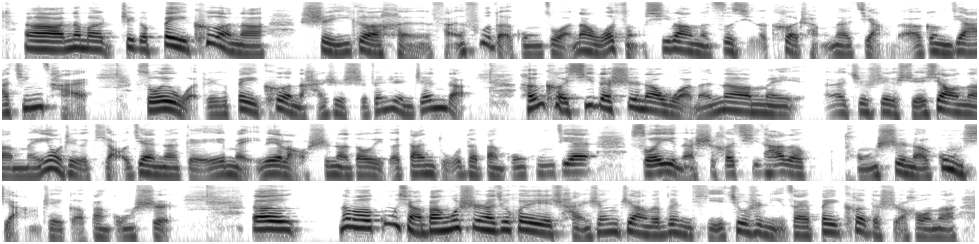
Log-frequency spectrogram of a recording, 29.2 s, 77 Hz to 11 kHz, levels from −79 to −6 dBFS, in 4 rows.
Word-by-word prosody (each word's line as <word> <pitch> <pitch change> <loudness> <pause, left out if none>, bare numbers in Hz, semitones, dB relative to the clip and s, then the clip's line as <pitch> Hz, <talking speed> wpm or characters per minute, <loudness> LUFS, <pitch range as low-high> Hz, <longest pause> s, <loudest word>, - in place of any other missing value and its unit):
啊， 185 -3 +9
那 205 +4 +3
么 190 -3 +2
这 215 +4 -4
个 185 - -1
备 195 +5 +6
课 245 - +2
呢， 120 -3 -1 0.3
是 165 -5 -4
一 135 +2 -4
个 150 - +3
很 130 - -10
繁 - - -10
复 - - -7
的 - - -4
工 120 0 -9
作， 120 - -5
那 165 -1 0
我 150 +5 +1
总 175 - -11
希 185 0 -5
望 170 -5 +2
呢， 125 - -4
自 155 +7 -7
己 - - -11
的 - - -17
课 - - -4
程 - - -16
呢， 125 -2 -5
讲 120 0 -9
得 120 - -9
更 140 -1 -4
加 150 0 -2
精 215 +10 -2
彩， 240 - -9 0.4
所 185 +1 +3
以 - - +10
我 170 -9 +2
这 125 +1 -10
个 135 - -9
备 185 +3 +1
课 150 - 0
呢 120 - -5
还 120 - -12
是 140 0 -9
十 125 - -11
分 170 +9 -8
认 195 -11 -5
真 205 - -1
的。 220 - -4 0.4
很 215 +7 +4
可 295 - +2
惜 170 +12 -1
的 235 -5 +4
是 230 +3 -1
呢， 195 -4 +4
我 140 -5 -1
们 140 +6 -7
呢 180 -3 +3
每 140 -4 -5
呃 145 - -10
就 160 +4 -8
是 145 - -10
这 160 - -2
个 140 - -6
学 125 +1 -5
校 160 +4 +4
呢， 130 -5 -2
没 120 - -5
有 225 -2 +2
这 150 -3 -5
个 - - -8
条 120 - -9
件 150 +2 +2
呢， 125 -1 -3
给 125 +2 -6
每 145 -2 -4
一 - - -17
位 150 +2 +4
老 - - -4
师 140 - -9
呢， 135 -3 -3
都 135 +1 -3
有 130 - -2
一 - - -9
个 - - -9
单 150 +3 -2
独 135 - -13
的 140 -1 -5
办 125 -2 -6
公 125 +3 -10
空 150 +3 -14
间。 170 +1 +3 0.3
所 155 +1 +3
以 170 +1 +4
呢， - - -6
是 - - -6
和 150 - -2
其 150 +1 -10
他 160 +1 -1
的 145 -4 -1 0.3
同 110 +4 -9
事 165 +4 -2
呢， 115 -5 -1
共 210 - 0
享 135 - -7 0.2
这 115 -2 -9
个 - - -13
办 125 -2 -8
公 120 +2 -10
室。 315 - -7 0.5
呃， 235 -1 +9 0.3
那 290 +5 +2
么 265 -2 +6
共 355 +8 -5
享 175 - +4
办 205 +3 +7
公 260 +4 +5
室 260 -1 0
呢， 215 -2 +7
就 225 +1 +2
会 205 -7 +4
产 135 -6 -7
生 185 +8 -4
这 195 +2 +1
样 170 -5 +1
的 145 - -2
问 160 0 -4
题。 120 -2 -9
就 195 +10 -1
是 175 -1 -4
你 135 -5 -7
在 145 -2 -2
备 185 +3 -1
课 205 +3 -1
的 140 -5 -8
时 - - -11
候 125 -3 -5
呢， 120 -1 -6
155 Hz, 285 characters per minute, -22 LUFS, 130-190 Hz, 0.5 s, 以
